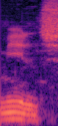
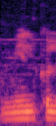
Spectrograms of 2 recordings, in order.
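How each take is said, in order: First: "মিল্স" as milsh, hushed final consonant; sh ending. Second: "মিল্কও" with a hard k after the l; k variant. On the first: Teacher showing how milk is said, "মিল্স" ending in sh. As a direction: close "মিল্স" on a palatal sh. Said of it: "এটা উচ্চারণ হচ্ছে". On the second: Teacher giving the alternative form, "মিল্কও" with k. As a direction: say "মিল্কও" as milk-o, with a clear k. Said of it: "মিল্কও লেখা যায়". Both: Shown as a demonstration.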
